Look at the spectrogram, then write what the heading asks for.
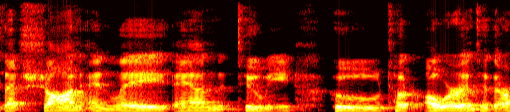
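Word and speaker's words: Tuohy: a movie about him it's spelled t-u-o-h-y-s it's such a name the Tui family Bro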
